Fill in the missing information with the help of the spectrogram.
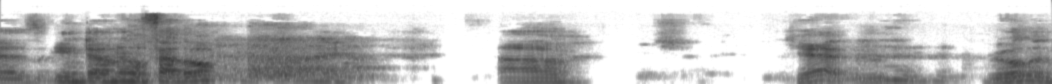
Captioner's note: audience laughs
